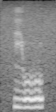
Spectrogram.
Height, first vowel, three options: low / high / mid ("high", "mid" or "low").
high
